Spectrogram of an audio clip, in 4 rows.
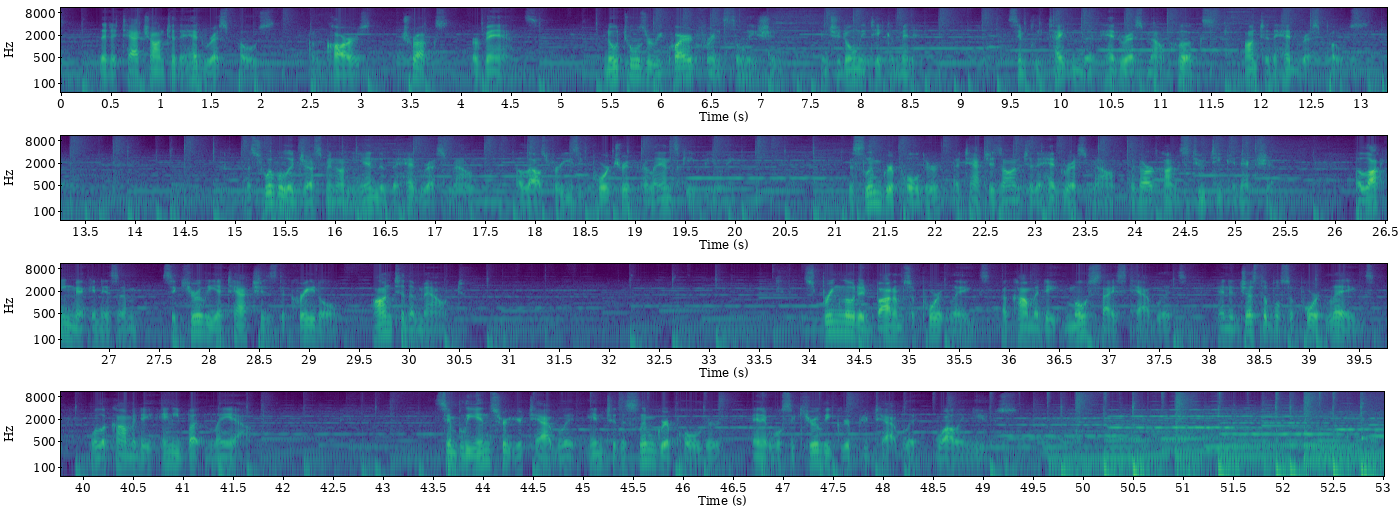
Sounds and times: Music: 0:00.0 - 0:53.0
Speech: 0:00.4 - 0:04.8, 0:05.4 - 0:08.6, 0:09.5 - 0:13.1, 0:15.1 - 0:20.0, 0:21.1 - 0:25.4, 0:26.2 - 0:30.6, 0:34.0 - 0:41.7, 0:43.5 - 0:49.4.

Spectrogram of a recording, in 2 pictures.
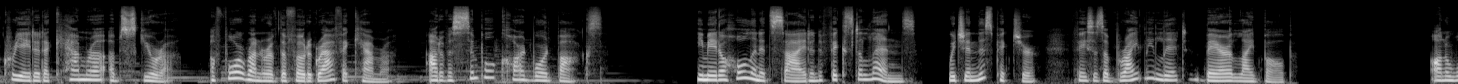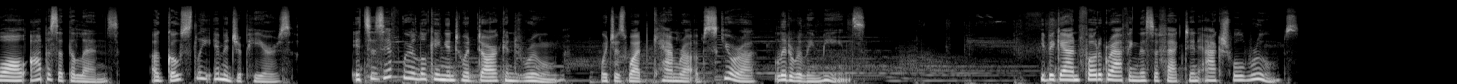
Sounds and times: Speech: 0:00.0 - 0:06.0, 0:07.0 - 0:13.0, 0:14.3 - 0:23.2, 0:25.0 - 0:27.6
Music: 0:00.0 - 0:06.7, 0:18.1 - 0:26.3.

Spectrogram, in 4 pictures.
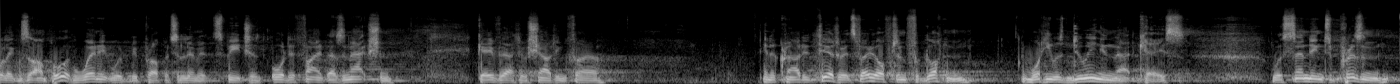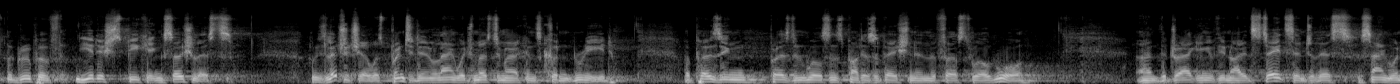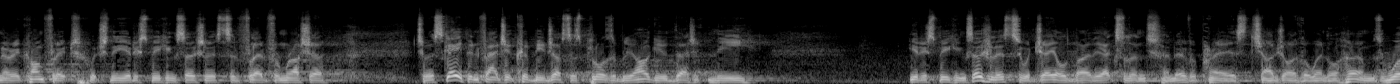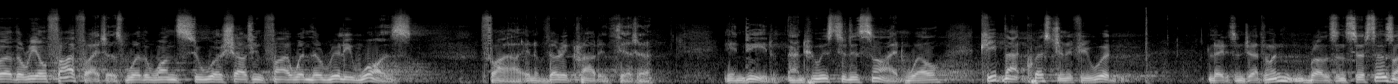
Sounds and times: Male speech, man speaking: 0:00.0 - 0:04.0, 0:04.8 - 0:06.2, 0:07.6 - 0:11.9, 0:12.7 - 0:16.4, 0:17.1 - 0:24.4, 0:25.4 - 0:31.4, 0:32.2 - 0:35.6, 0:37.1 - 0:46.2, 0:46.8 - 0:48.6, 0:49.2 - 0:53.3, 0:54.1 - 0:55.9
Narration, monologue: 0:00.0 - 0:55.9.

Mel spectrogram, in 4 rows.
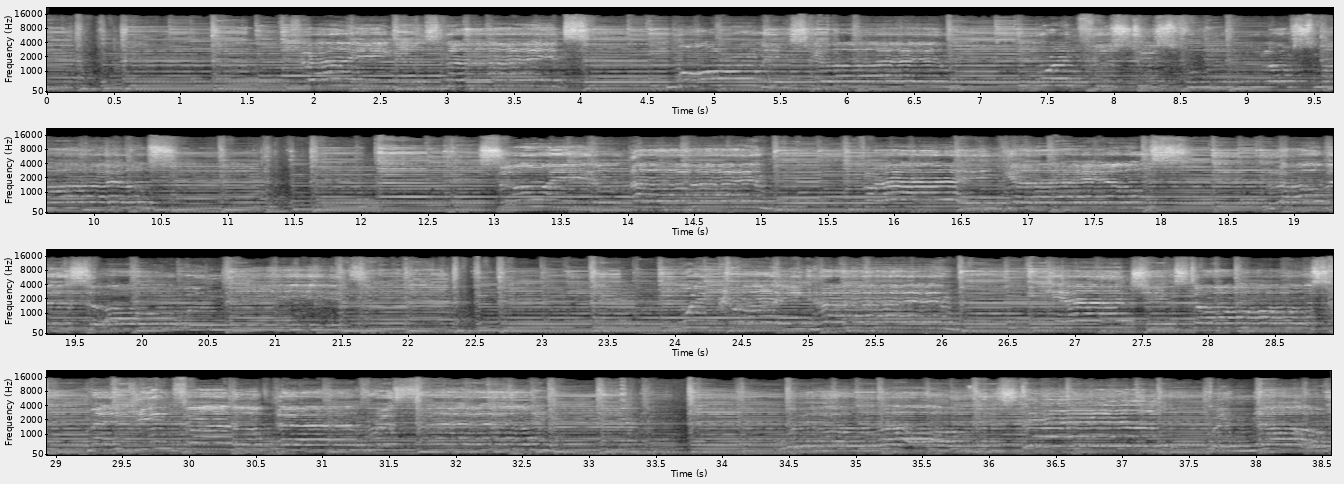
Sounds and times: Music: 0:00.0 - 0:38.5.

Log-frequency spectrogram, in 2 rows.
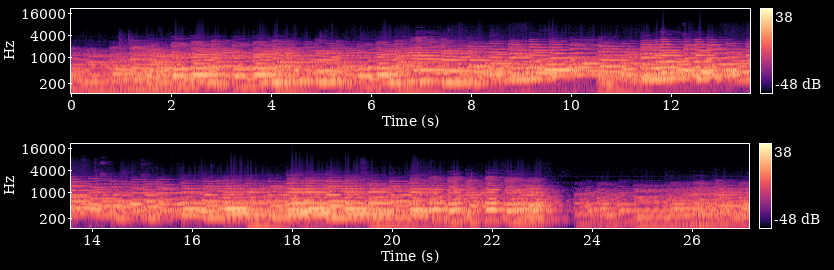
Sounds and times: Music: 0:00.0 - 0:27.1.

